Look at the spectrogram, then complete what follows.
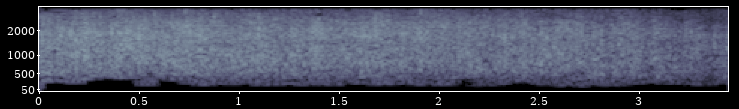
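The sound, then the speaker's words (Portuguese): A crowd claps steadily and densely, applauding the Lord for the life of a visiting pastor from California, a continuous wash of many hands applauding together at even loudness for several seconds, with no voices standing out. “Aplauda o Senhor pela vida dele aí para nós.”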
